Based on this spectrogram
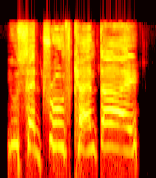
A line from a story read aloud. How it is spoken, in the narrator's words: Esmanet wailed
